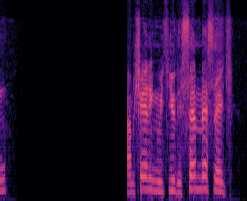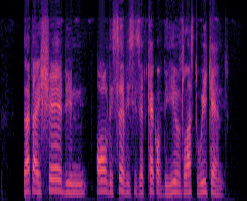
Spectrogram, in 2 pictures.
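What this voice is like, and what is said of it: Zimbabwean English accent. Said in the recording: “As you can tell from my accent, I'm not from Muskogee, Oklahoma. I'm from Harare, Zimbabwe.”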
